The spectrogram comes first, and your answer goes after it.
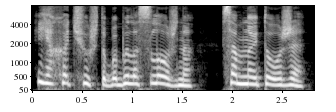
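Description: A man's voice: normal speed, a little mellow, no echo, studio quality. A man voicing a tearful young woman. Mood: tender. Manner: high, pleading, near tears. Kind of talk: audiobook character voice.

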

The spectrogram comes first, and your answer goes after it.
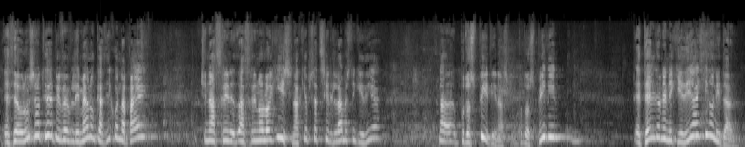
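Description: Priest guy, pretty high voice, rambly storytelling sermon, lots of little laughs and ums. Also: sing-song, some chatter behind, a little hiss or hum. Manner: storytelling, chuckling often, many fillers and restarts. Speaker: priest giving a spiritual talk. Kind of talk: informal sermon with stories.

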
